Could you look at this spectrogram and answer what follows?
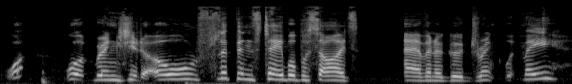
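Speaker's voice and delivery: Zara. Acted. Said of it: "trying to do, you know, the, Zara's voice".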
